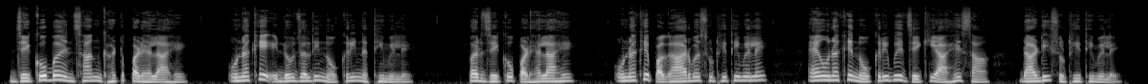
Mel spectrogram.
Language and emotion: Sindhi, neutral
